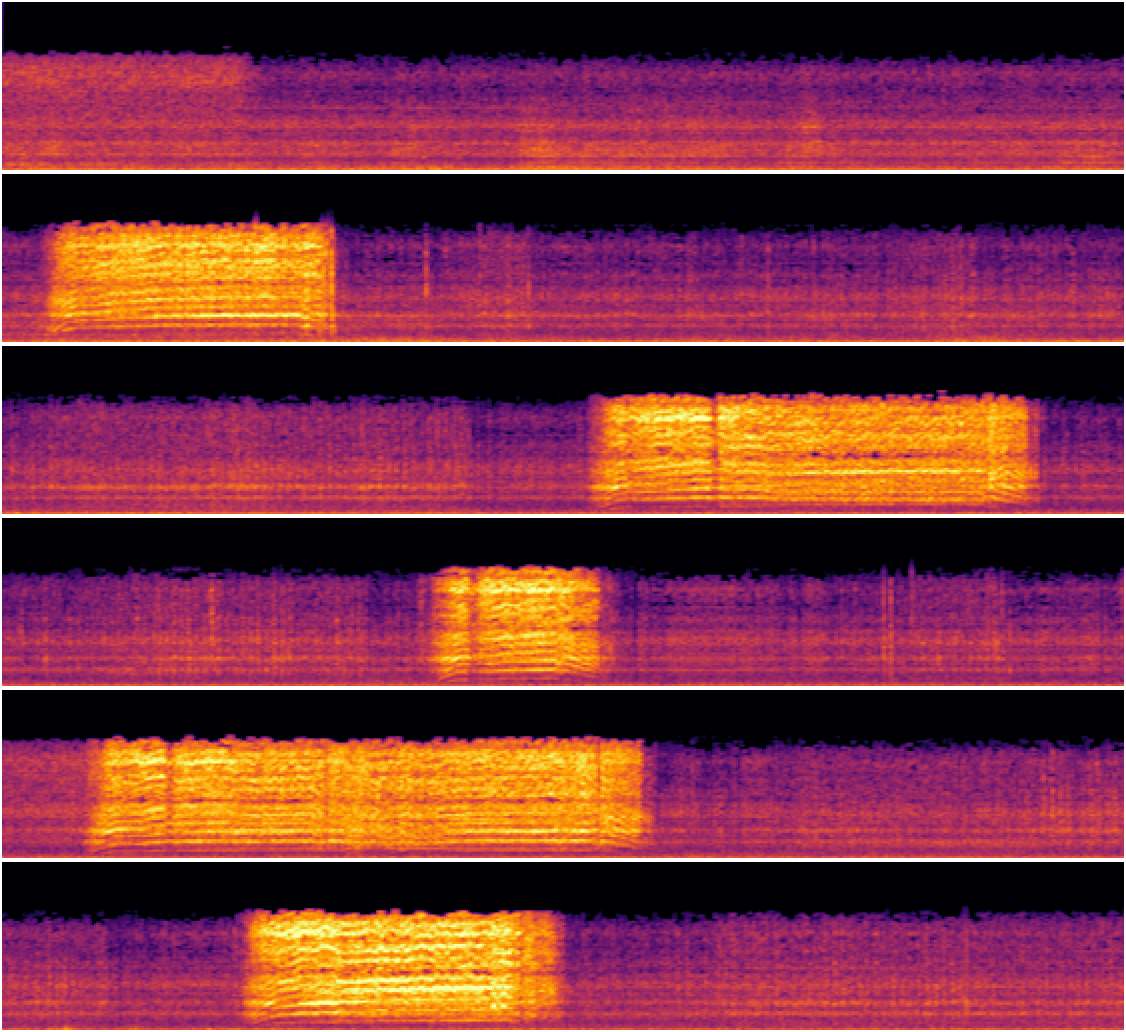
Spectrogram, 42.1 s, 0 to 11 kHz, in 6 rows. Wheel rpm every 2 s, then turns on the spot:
0, 0, 0, 50, 100, 0, 0, 20, 30, 150, 30, 40, 30, 10, 100, 130, 10, 20, 100, 20, 20.
14-16 20-22 24-26 32-36 38-42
